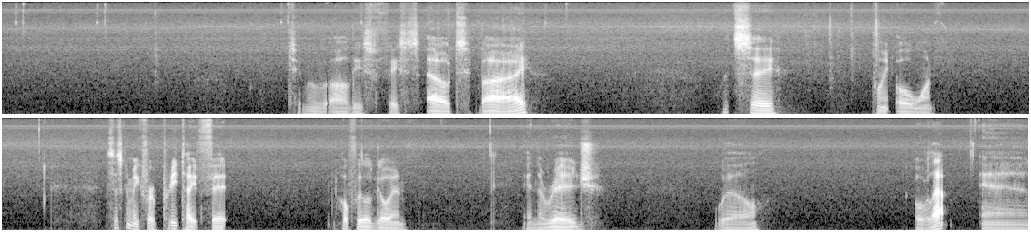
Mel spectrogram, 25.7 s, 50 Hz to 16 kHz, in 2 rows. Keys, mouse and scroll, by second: 0.2 click, 1.2 click, 1.9-3.1 middle drag, 3.5 click, 4.5 click, 5.6 middle click, 6.8 click.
